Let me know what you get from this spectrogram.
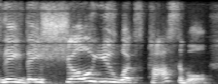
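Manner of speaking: usual speaking voice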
